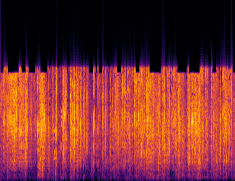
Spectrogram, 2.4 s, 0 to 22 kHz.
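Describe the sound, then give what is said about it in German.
A crinkly, aroma-sealed package of 40 tea bags is being pried open, giving a loud, continuous crackling and rustling of plastic wrap with dense, irregular crinkles throughout. “Aroma verschweißt, 40 Teebeutel und ich kann nicht anders. Ich muss das jetzt öffnen. Es raschelt sehr, es tut mir leid. Moment, ich öffne das jetzt”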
